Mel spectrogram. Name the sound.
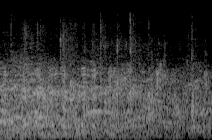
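audience applause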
